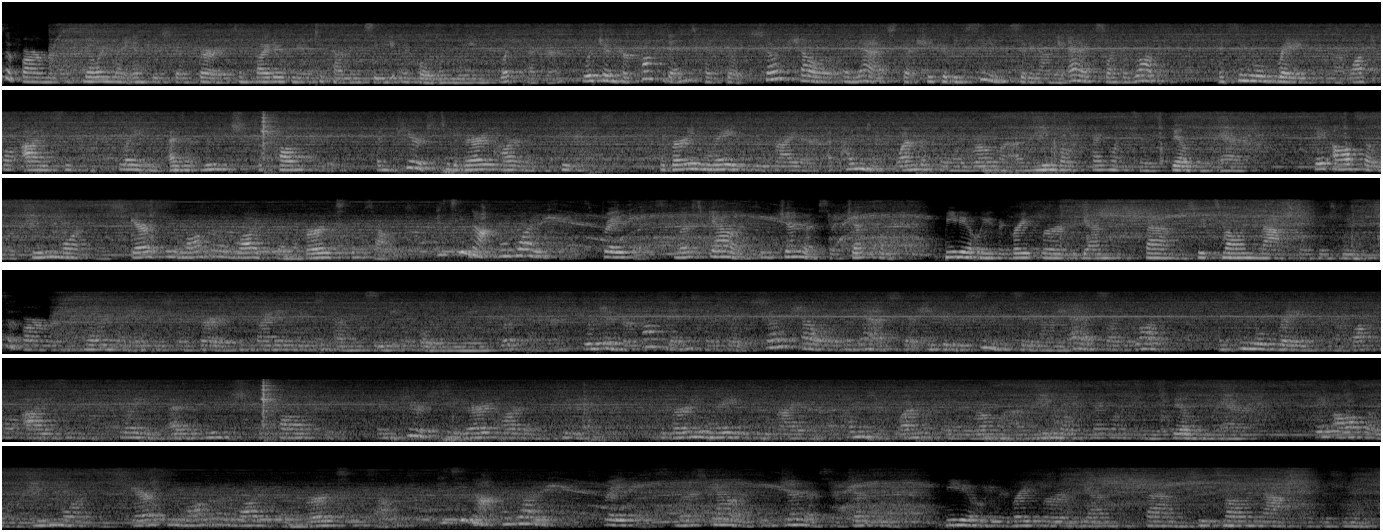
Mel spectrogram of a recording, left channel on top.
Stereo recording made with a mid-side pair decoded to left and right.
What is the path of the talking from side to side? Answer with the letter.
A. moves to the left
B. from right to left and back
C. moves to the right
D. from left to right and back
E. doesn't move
E.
